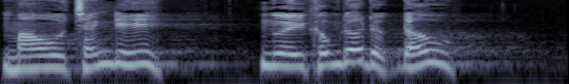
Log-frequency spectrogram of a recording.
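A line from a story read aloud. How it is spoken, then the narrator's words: Loud shout. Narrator (Vietnamese): nàng liền hét to lên một tiếng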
